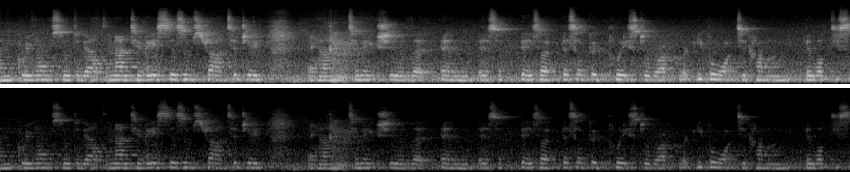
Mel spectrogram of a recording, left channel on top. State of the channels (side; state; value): right; quieter; 17.6 dB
